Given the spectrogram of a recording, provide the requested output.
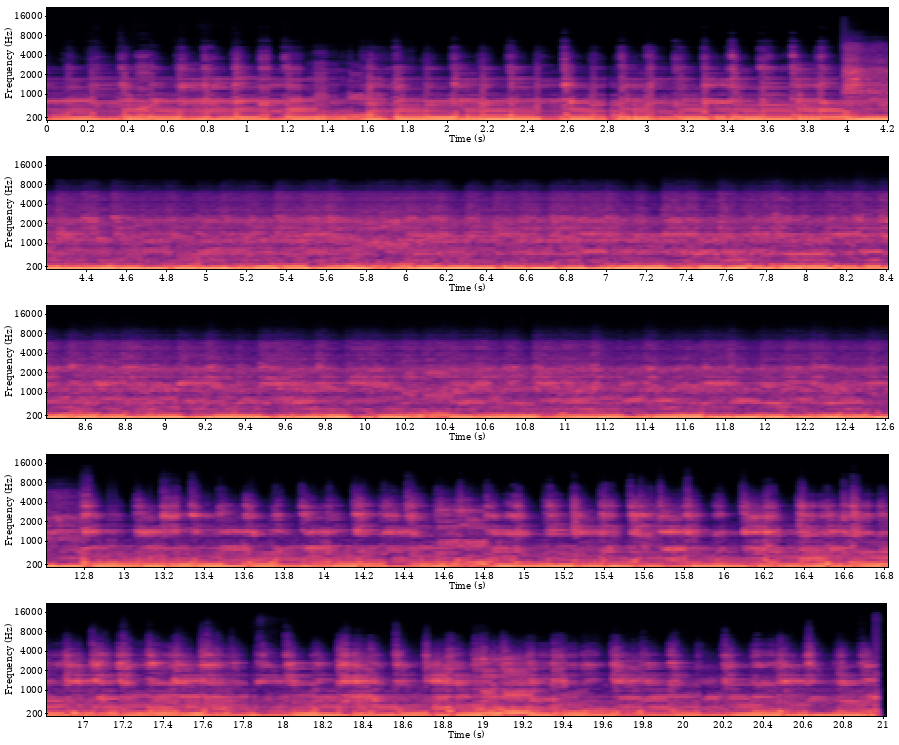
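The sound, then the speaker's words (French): A heavily distorted metal bass guitar tone from an amp simulator plays loud and continuously, with a thick, rumbling low end and gritty upper buzz, its texture shifting a couple of times; no one speaks. “On peut écouter hein, vite fait une basse.”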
